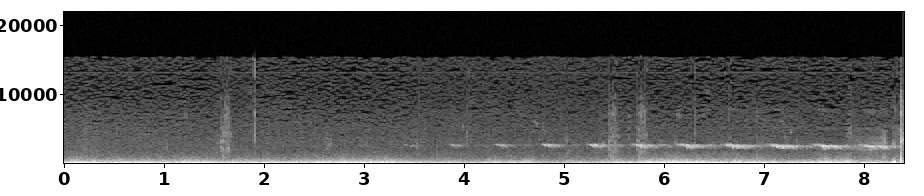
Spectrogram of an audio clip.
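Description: Open-air bush ambience with a low, even rumble, and from about three seconds in a small animal's high chirp repeated steadily, two or three times a second.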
